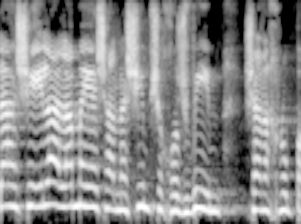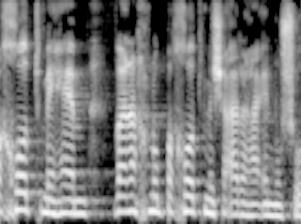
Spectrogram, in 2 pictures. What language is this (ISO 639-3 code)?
heb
